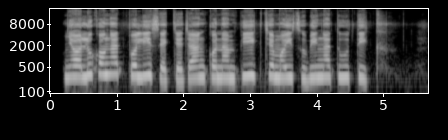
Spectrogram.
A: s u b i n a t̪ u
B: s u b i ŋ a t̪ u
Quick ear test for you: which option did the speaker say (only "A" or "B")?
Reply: B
